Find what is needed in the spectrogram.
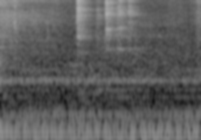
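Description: A steady low hum with a few even tones, like an engine or traffic, with a couple of faint rustles of fabric as a burnt jacket is lifted out of a wire shopping cart, about a second in and again near the end.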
